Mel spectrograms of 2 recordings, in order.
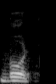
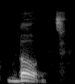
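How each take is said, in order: First: The vowel is one steady, pure O sound. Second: The vowel glides from O toward oo. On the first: The speaker calls it wrong. "How do you usually say this word?" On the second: The speaker calls it right. "But what's the actual pronunciation?"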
